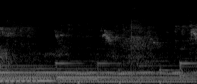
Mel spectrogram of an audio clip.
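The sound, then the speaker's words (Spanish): Small birds chirp in short, scattered bursts somewhat in the background, layered over a steady low tonal hum. No one speaks. “Ahora, ahora hay pajaritos aquí y todo.”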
